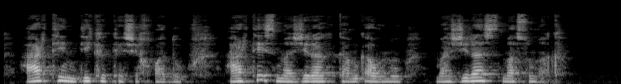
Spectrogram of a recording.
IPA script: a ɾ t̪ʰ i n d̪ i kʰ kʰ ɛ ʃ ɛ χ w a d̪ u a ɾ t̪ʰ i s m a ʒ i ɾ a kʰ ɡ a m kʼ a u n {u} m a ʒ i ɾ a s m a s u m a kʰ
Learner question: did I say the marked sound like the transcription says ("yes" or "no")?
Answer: yes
